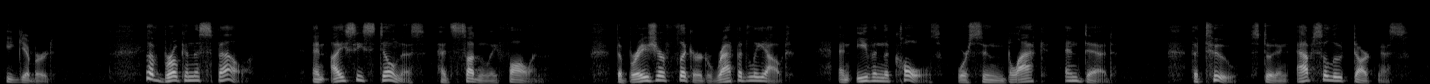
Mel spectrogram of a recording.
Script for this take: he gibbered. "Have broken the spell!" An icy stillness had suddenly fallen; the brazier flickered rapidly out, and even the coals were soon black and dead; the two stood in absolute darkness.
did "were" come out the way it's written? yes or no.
yes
